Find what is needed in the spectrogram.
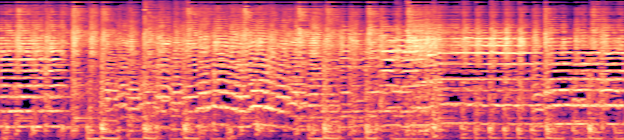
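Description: Brass band playing a tune: trumpets, saxophones and clarinets carrying the melody over a steady drum beat.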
